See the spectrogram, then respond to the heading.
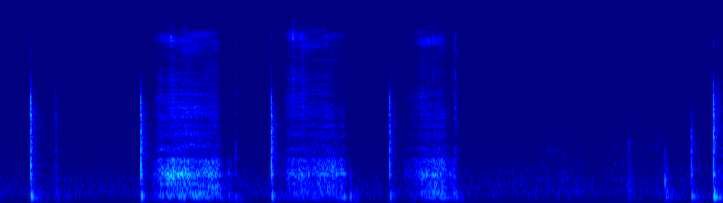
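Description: A hand draws with chalk on a large, flat black chalkboard in a light wood frame lying on a table. Three long, bright, rasping scratches sweep across the board surface, with short, sharp chalk taps between and after them. The room is otherwise quiet.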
